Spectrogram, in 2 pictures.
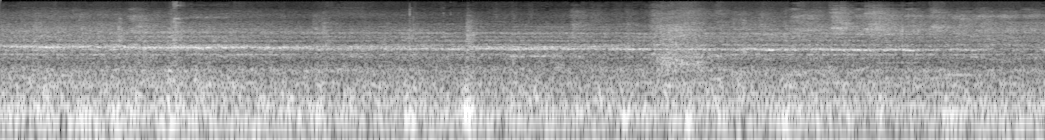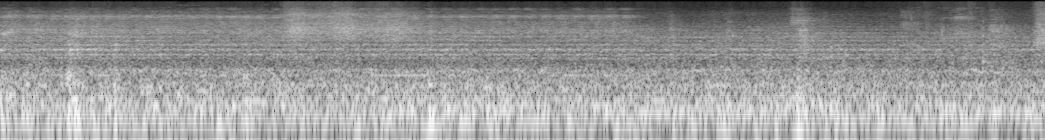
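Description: The Trivandrum Veraval Express slows on its approach to Junagadh, rumbling loudly and continuously with clattering wheels on the rails, brief squeals of the wheels, and a broad steady roar from inside the moving train.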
